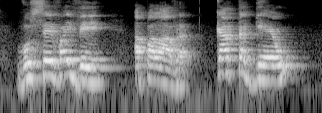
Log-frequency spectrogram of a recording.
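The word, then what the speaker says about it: καταργέω: testamento grego para você vai ver a palavra cata Girl e é pronunciada destruir o aniquilou vindo do original grego é pronunciada cata Girl que o jeito Tem sempre o som cultural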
